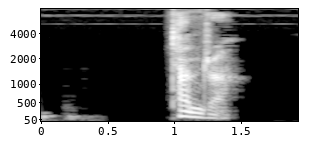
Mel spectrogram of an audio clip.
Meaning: 1. A flat and treeless Arctic biome 2. A long stretch of something, such as time
- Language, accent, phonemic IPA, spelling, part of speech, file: English, Australia, /ˈtʌndɹə/, tundra, noun, En-au-tundra.ogg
